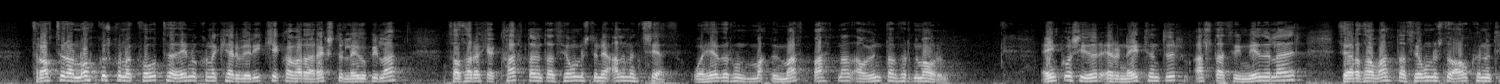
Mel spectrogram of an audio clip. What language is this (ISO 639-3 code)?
isl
